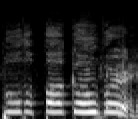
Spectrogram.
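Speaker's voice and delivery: mock shrill cop voice, high, drawn-out barking yell. Retelling being pulled over, quoting the man pulling him over, imitating a cop yelling. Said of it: "He's yelling on this thing".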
